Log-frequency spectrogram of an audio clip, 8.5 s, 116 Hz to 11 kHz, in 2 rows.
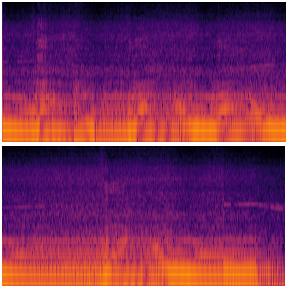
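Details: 2007 Toyota Corolla LE running with muffler removed before TRD muffler install: loud raw deep drone that swells and settles with small engine-speed blips; surprisingly sounds good with no muffler.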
